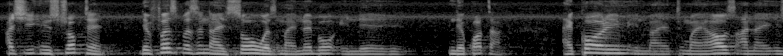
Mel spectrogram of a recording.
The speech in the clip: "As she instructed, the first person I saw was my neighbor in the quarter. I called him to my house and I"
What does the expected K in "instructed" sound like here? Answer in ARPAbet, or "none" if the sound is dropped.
K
